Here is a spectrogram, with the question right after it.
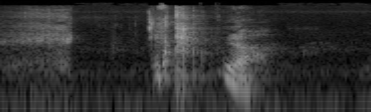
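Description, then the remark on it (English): A person makes two small, high, cat-like sneezes in quick succession, fairly soft, with a brief pause between them and quiet background noise around. “That was two sneezes, if you don't know, guys.”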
